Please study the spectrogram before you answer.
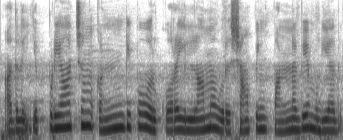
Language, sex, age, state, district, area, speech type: Tamil, female, 18-30, Tamil Nadu, Dharmapuri, rural, spontaneous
